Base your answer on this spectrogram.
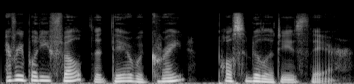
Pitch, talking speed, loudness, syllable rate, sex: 145 Hz, 135 wpm, -16 LUFS, 6.1 syllables/s, male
